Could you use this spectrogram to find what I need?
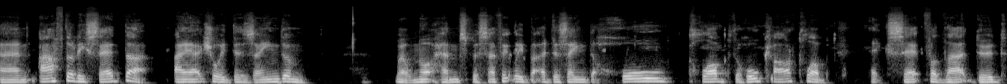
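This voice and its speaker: At a moderate pace, a man speaks in a Scottish accent. His pitch is medium, with ordinary variation. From Scotland. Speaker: podcast co-host. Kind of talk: casual chat. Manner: animated.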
